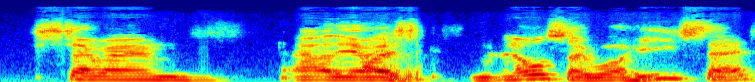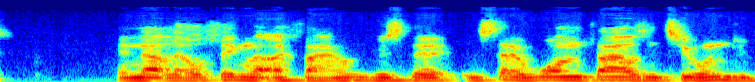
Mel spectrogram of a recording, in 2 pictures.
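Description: Somewhat breathy speech in a British accent, moderate pace and ordinary pitch variation. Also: man. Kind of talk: casual chat.

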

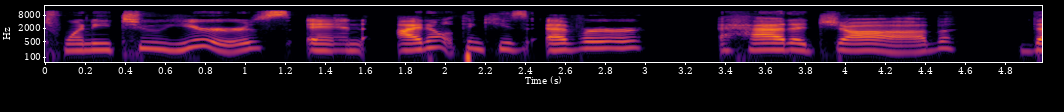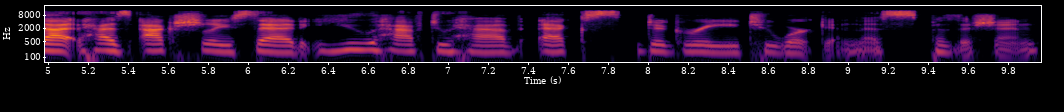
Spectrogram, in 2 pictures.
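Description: In a plain, everyday voice, the speaker talks at a fairly slow pace with ordinary pitch variation, over a quiet background with a dry, close sound and no echo. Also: woman. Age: 40s. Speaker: homeschooling mother. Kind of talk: casual chat.

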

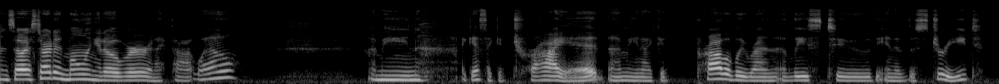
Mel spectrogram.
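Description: On a very clean recording with a silent background, a woman speaks in an unremarkable speaking voice with ordinary pitch variation. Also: medium pitch for a woman, moderate pace. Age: 40s. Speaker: podcast host. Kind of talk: personal story monologue.

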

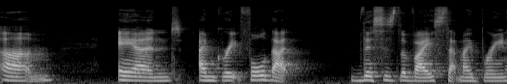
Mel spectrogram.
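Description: A woman's voice at a fairly low pitch. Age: 20s. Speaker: podcast host and social media creator. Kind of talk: casual solo podcast chat. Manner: animated.

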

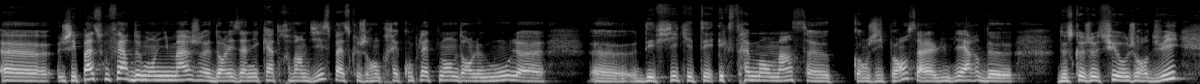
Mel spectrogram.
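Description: Recorded very cleanly with a silent background, a woman talks at a moderate pace in a fairly low pitch with ordinary pitch variation. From Corsica. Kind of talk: interview testimony. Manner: hesitant, many fillers and repetitions.

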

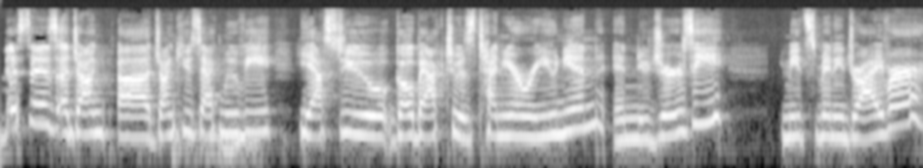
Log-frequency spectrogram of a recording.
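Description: Recorded very cleanly against a silent background, a woman uses a normal speaking voice at a fairly high pitch and moderate pace, with ordinary pitch variation. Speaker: podcast host. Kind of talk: casual interview chat.

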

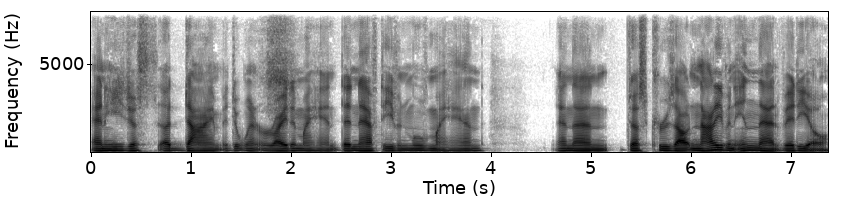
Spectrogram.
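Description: Here is a plain, everyday voice from a man with an American accent. He has a fairly low pitch and keeps a moderate pace. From Wisconsin. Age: 20s. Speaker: guest, hunter. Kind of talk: casual chat. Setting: studio.

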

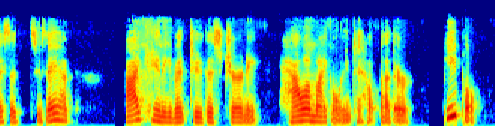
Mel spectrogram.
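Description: The speaker has an American accent and a moderate pace. The sound is dry and close with no echo over a quiet background. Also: woman. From Florida. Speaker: bereaved parent and support group leader. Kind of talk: interview.

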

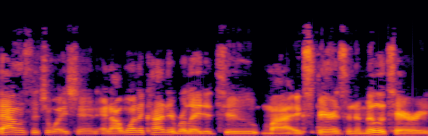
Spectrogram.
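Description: Over a quiet background, a man with a fairly high pitch speaks at a fairly quick pace. He has an ordinary speaking voice with ordinary pitch variation. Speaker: caller, military veteran. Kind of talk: casual chat. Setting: online live audio room.

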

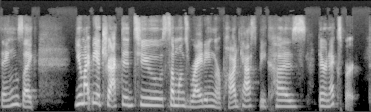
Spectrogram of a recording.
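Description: A woman with an American accent speaks at a high pitch against a quiet background. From US West Coast. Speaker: ministry founder. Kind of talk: casual interview.

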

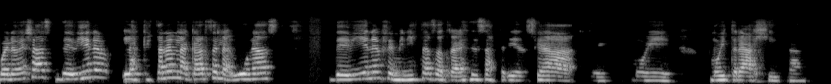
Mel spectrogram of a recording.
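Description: In a dry, close sound with no echo, a woman speaks with a Uruguayan accent. Her pitch is fairly high, her pace moderate and her intonation lively. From Uruguay, Maldonado. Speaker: political science professor and researcher. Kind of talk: interview about her book. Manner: hesitant with fillers.

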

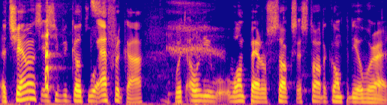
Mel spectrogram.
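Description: A man's fairly high-pitched voice with a Dutch accent and lively intonation, at a moderate pace, in a dry, close sound with no echo. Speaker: marketing and PR consultant, podcast co-host. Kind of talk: casual interview chat. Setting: video call. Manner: halting, many repetitions.

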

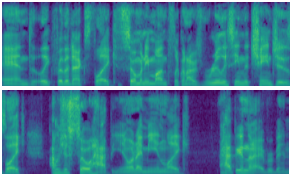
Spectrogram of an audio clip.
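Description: Using an ordinary speaking voice, a man at medium pitch talks at a fairly quick pace with ordinary pitch variation. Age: under 20 (18). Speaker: YouTuber. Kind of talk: casual interview.

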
